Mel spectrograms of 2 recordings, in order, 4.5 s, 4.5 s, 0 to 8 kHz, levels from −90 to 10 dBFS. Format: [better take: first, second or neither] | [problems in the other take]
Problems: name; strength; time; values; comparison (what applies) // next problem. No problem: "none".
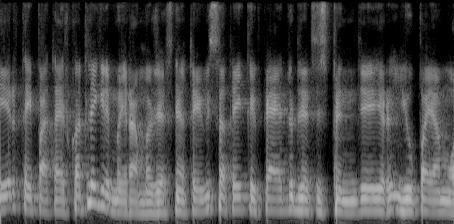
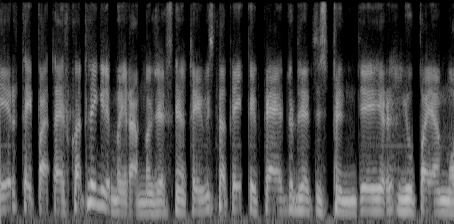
first | noise reduction (neural diffusion model UNIVERSE++)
